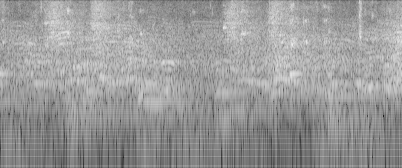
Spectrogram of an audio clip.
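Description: Basketball game audio: a basketball being dribbled on the hardwood court over crowd noise, with steady held chords of music that change every second or so.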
